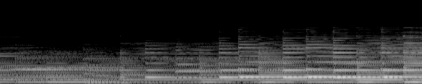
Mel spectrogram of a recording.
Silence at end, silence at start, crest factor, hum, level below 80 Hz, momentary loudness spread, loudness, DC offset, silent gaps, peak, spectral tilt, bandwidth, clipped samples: 0 s; 0 s; 14 dB; none; -50 dBFS; 13 LU; -23 LUFS; under 0.1%; none; -8 dBFS; -10 dB/octave; 5.8 kHz; under 0.1%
